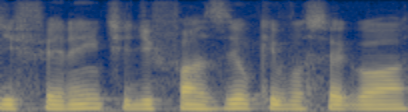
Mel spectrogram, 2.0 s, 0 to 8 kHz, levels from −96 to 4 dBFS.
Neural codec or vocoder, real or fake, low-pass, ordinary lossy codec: none; real; none; none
